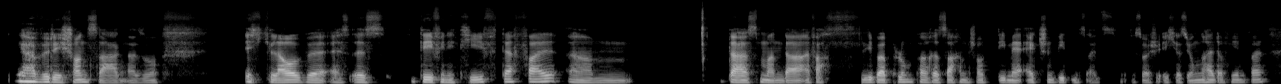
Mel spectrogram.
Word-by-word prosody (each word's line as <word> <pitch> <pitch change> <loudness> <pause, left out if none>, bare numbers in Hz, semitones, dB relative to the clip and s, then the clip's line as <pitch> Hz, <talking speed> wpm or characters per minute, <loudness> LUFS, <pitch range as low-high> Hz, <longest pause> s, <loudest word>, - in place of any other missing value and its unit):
Ja, 130 -5 +6
würde 120 -2 +5
ich 105 0 +3
schon 110 +1 +3
sagen. 85 -5 -3
Also, 90 +1 -8 0.8
ich - - -1
glaube, 105 0 +4
es 95 -2 -6
ist 105 0 -1 0.2
definitiv 110 -1 +1
der 125 -1 +2
Fall, 130 +3 +1
ähm, 95 -3 -5 0.9
dass 100 -7 +5
man 95 -3 -1
da 90 0 +4
einfach - - -3 0.3
lieber 105 -1 +3
plumpere 105 -1 -2
Sachen 100 +1 -3
schaut, 95 0 -6
die 100 - -2
mehr 95 0 -1
Action 100 +2 -3
bieten, 100 0 -5
sei - - -15
es - - -19
also - - -24
zum - - -7
Beispiel, - - -10
ich - - -9
als - - -5
Junge 100 +4 -3
halt 105 0 -1
auf 105 - -8
jeden 105 -1 -6
Fall. 110 +1 -5
105 Hz, 180 wpm, -26 LUFS, 95-110 Hz, 0.9 s, Ja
